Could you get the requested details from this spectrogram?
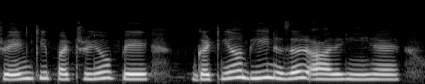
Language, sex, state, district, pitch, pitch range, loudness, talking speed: Hindi, female, Jharkhand, Palamu, 240 Hz, 235-285 Hz, -13 LUFS, 140 wpm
